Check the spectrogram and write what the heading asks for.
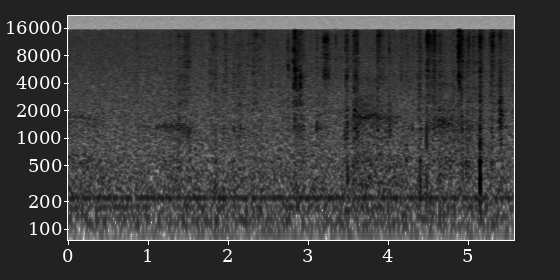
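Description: Faint crinkling and soft ticks of folded paper being handled and pressed into shape, mostly in the second half, over a faint steady hum of room tone.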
